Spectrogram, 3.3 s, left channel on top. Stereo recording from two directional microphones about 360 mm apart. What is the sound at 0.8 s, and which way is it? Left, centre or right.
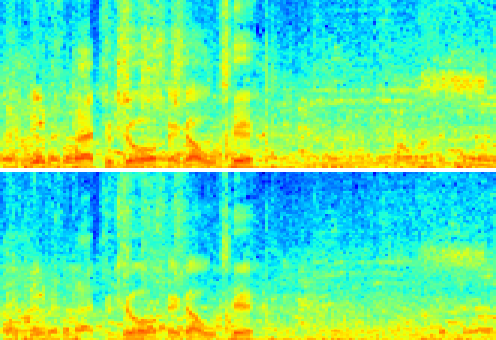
Speech, centre.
